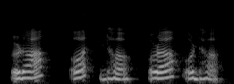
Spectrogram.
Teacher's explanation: जीव के अगले भाग को थोड़ा ऊपर उठाकर झटके से नीचे फेंकते हैं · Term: द्विगुण व्यंजन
